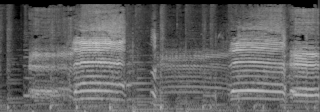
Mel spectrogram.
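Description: A lamb bleats loudly in two long, wavering calls, each a quavering, nasal cry with rich overtones, separated by a short pause with softer sounds in between.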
